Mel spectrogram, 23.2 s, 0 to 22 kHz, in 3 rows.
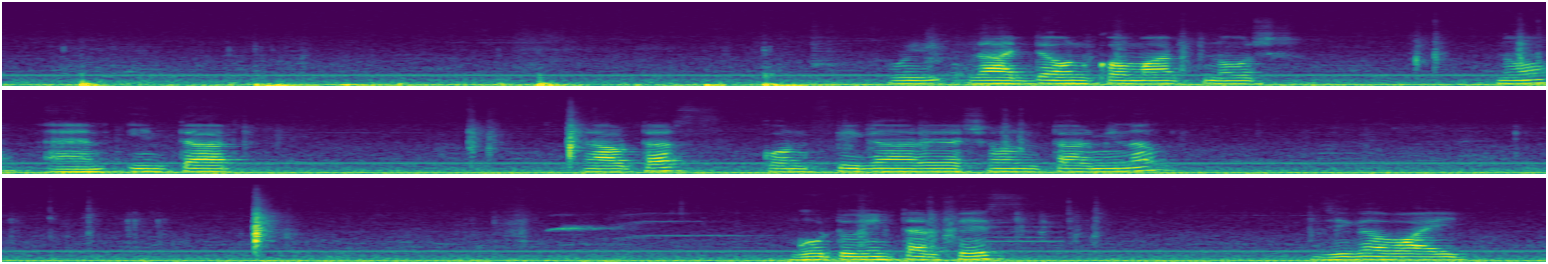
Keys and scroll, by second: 5.4-5.9 typing, 7.0 Return, 8.9 typing, 10.1 n, 10.5 Return, 11.7-13.2 typing, 15.3 f, 15.7 space, 16.1 t, 16.7 Return, 19.5-22.0 typing.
